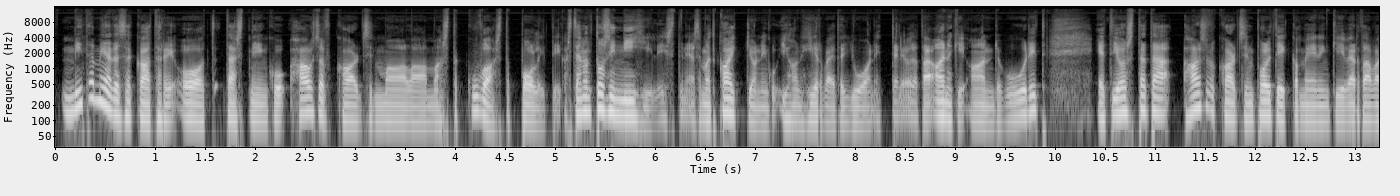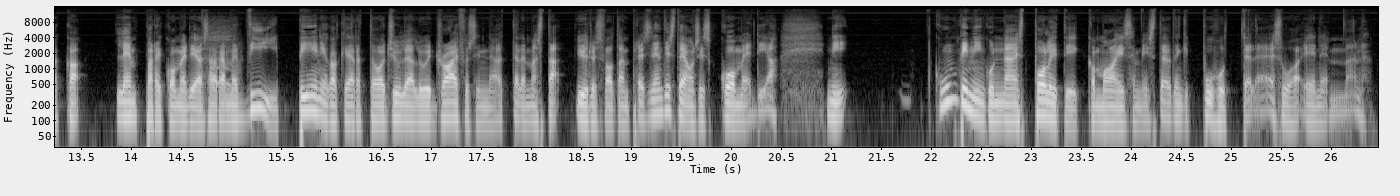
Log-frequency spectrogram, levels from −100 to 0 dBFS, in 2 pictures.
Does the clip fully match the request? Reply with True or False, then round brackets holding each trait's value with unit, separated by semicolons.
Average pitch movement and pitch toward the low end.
True (3.4 semitones; 105 Hz)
